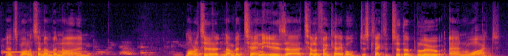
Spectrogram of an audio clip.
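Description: A man's voice: medium pitch, moderate pace. A man giving an instructional product demonstration as a company presenter. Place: small indoor meeting room. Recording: clearly noisy room recording.

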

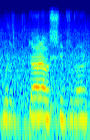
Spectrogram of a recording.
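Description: A man with a thin, high-pitched voice chatters through a game in a rambling, excitable way, swearing freely. It sounds like a cheap webcam mic with a clear layer of noise under it. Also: fast. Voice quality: high, small voice. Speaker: gamer doing a let's play. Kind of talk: rambling gameplay commentary. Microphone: webcam microphone. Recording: noisy home recording.

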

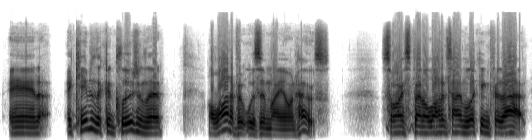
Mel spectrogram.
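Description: A man's voice: medium pitch, dry recording. A man, giving an informal presentation as a conversational, anecdotal storyteller. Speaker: amateur radio presenter. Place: outdoors by trees at a cottage.

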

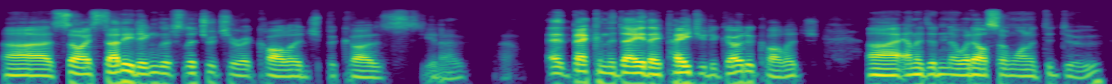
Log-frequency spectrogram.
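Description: A middle-aged man with a New Zealand accent, a marketing consultant speaking as an interview guest over a headset on a video call, animated and emphatic, often repeating words as he thinks. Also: lowish voice, a little fast, no echo. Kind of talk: conversational interview. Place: home office, video call. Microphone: headset mic.

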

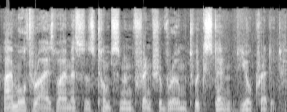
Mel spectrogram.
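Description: A man's voice: lowish voice, moderate pace, a bit bright, slight background noise, lightly acted. An actor playing a composed, businesslike nobleman in a radio drama, formal and assured.

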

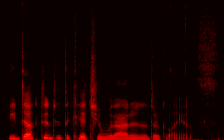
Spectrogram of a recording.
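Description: A woman streaming a visual novel, reading narration aloud and reacting in an expressive, gushing way. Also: on the low side, fast talker, dry recording. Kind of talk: game playthrough with read-aloud narration and excited reactions.

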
